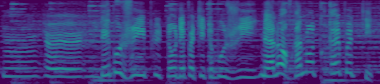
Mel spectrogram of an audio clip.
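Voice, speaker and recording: An actor playing a penny-pinching older headmaster of a cartoon ninja school, pompous, hesitant and wheedling. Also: male voice, very high-pitched, a little slow, over music. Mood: evasive, stingy. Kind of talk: French cartoon dubbing.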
